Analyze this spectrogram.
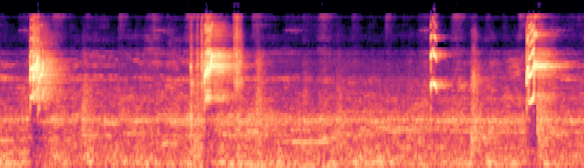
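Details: Lovebird making a few sparse, piercing squeaky chirps separated by pauses of one to two seconds, over a low steady hum.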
